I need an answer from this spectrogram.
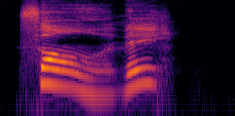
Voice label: "そーれ", kawaii voice; 1200 kawaii voice!!; 色々なワンショット

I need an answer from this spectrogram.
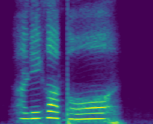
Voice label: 「ありがとう」, kawaii voice; 1200 kawaii voice!!; 色々なワンショット

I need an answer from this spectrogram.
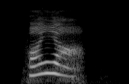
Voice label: "ファイア", kawaii voice; 1200 kawaii voice!!; 色々なワンショット

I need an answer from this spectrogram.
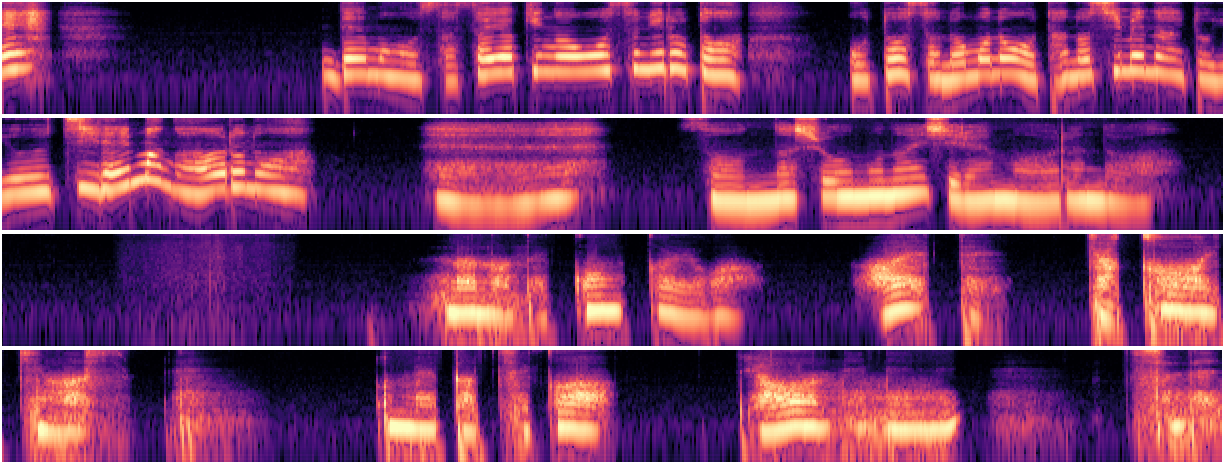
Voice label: ノンストップ囁き耳マッサージ, ASMR

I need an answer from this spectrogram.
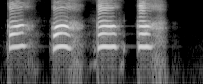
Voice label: gogo, kawaii voice, 合いの手; 1200 kawaii voice!!; ASMR

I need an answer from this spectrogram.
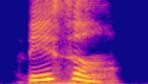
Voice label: "リッスン", kawaii voice; 音ゲー

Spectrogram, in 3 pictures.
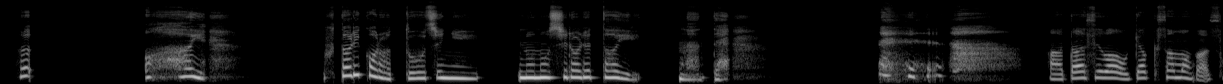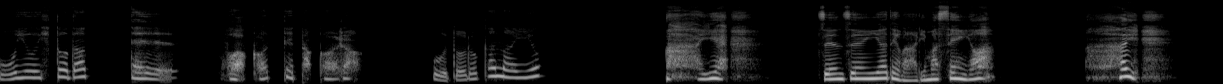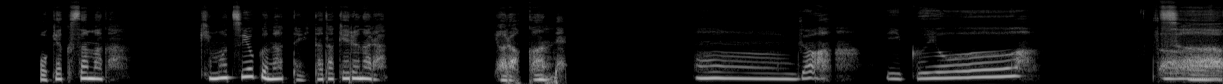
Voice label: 罵り手コキ 二人 逆, ASMR

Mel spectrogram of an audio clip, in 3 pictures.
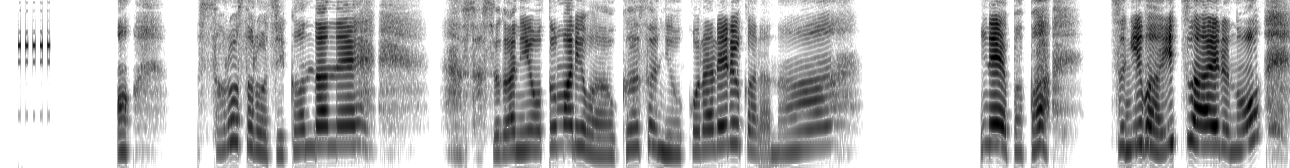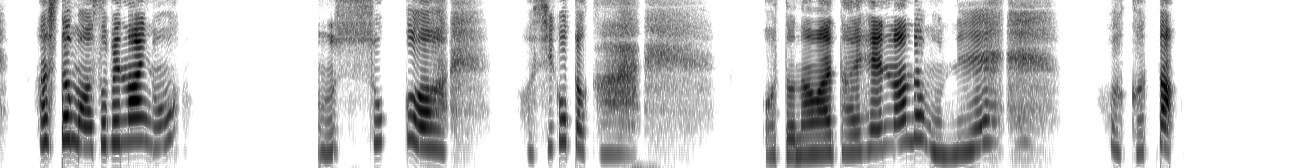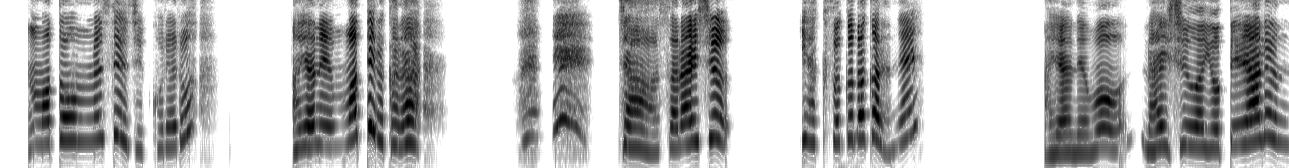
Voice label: ピロートーク; ピロートーク、阿弥音のお母さんのことが聞きたいの？; ASMR

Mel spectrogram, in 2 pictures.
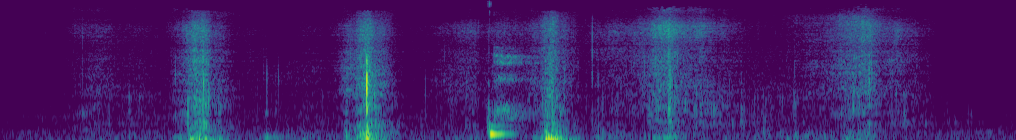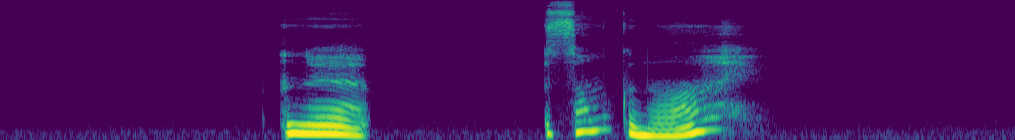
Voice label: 添い寝, ASMR

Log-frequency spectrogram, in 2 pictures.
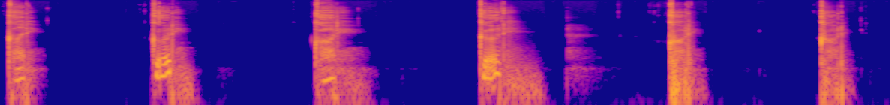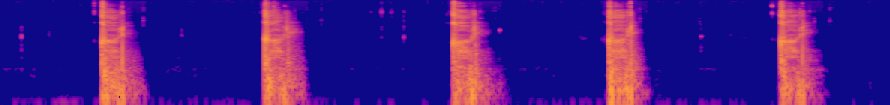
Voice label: カリカリ ゆっくり, 低音 お姉さん, オノマトペ オンリー; 乳首オナ指示でカリカリタイム

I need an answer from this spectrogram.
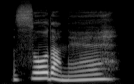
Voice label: "そうだね…", 相づち・反応系【ネガティブ】; ASMR

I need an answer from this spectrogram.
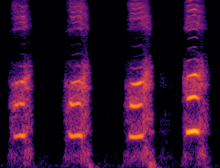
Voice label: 「ほっほっ」, kawaii voice, 合いの手; 1200 kawaii voice!!; ASMR

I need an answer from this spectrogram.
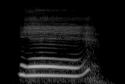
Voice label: いえー, kawaii voice; 音ゲー

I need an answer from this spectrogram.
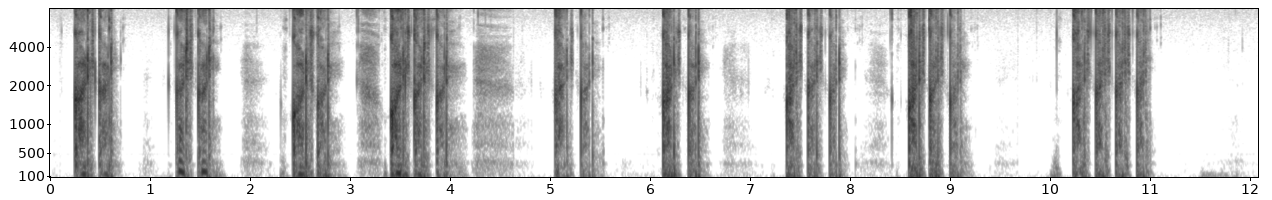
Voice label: カリカリ ふつう, オノマトペ, 左耳; 上官

